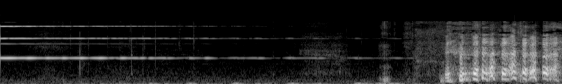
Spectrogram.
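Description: A single bright bell sound effect rings out and sustains for several seconds, fading slowly, before a burst of loud, busy voices or noise takes over at the end.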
